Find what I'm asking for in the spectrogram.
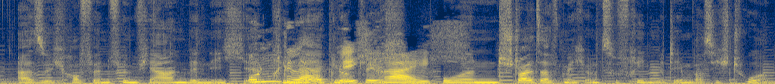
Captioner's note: siri voice: FILTHY RICH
